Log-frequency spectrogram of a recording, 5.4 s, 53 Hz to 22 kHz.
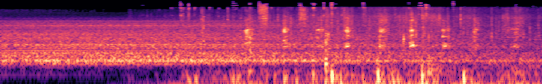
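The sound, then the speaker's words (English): Oreo, a 3-year-old basset hound and blue heeler mix dog, pants in quick, breathy bursts and lets out soft, high whimpers, growing busier in the second half, over a steady background hiss. “We have a dog. He's a like 3-year-old basset hound blue heeler mix named Oreo.”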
